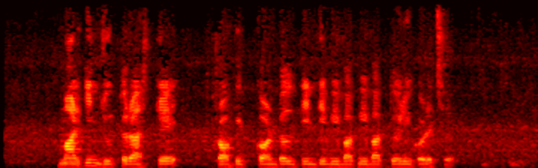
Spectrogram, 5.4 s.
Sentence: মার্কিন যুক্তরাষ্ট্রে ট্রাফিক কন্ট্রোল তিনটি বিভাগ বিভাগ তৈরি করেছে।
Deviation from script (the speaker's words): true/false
false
